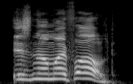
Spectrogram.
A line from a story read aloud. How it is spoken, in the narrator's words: he blurted out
